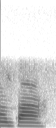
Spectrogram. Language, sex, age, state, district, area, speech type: Tamil, female, 18-30, Tamil Nadu, Mayiladuthurai, rural, conversation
